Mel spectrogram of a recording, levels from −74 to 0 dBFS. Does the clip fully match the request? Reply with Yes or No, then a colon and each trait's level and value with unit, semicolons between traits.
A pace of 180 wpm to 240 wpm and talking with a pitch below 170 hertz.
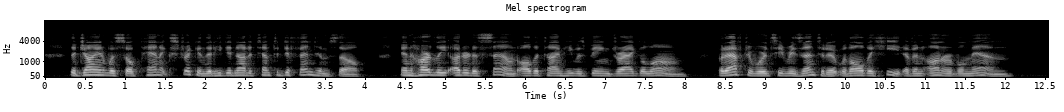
Yes: average, 190 wpm; medium, 140 Hz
